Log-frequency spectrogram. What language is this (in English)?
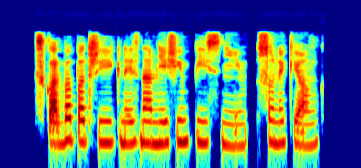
Czech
